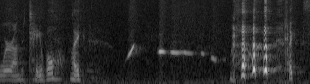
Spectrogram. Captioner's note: whistles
